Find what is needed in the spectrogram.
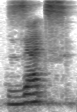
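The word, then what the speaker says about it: sechs: next आपके पास सिक्स एस जो है ये बेसिकली आपको जड की आवाज देगा जे के जक्स जक्स नेक्स्ट आपके पास सेन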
